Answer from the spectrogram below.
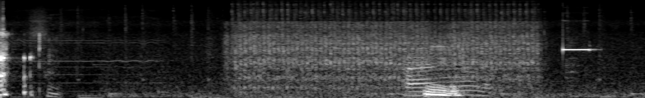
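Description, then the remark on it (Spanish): Sound effect of a machine ironing banknotes: a steady, rattling mechanical whir lasts about three seconds, with a voice briefly heard over it, followed by a short high electronic beep. “Ya sabes cuál es ese sonido, Planchando billetes Esa es la máquina que, que ah, Planchando billetes.”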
